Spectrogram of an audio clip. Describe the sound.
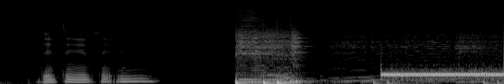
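An outgoing telephone call: a voice talks briefly, then a noisy, busy burst of sound follows, and a loud, steady, unbroken line tone takes over until the end.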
